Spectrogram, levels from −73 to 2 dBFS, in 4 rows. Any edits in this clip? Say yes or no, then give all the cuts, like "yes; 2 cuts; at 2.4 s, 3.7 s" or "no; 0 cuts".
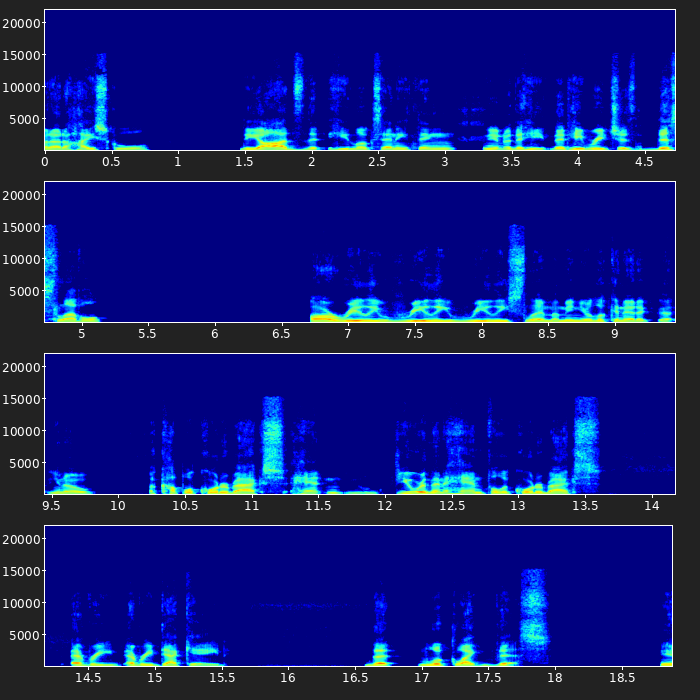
no; 0 cuts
